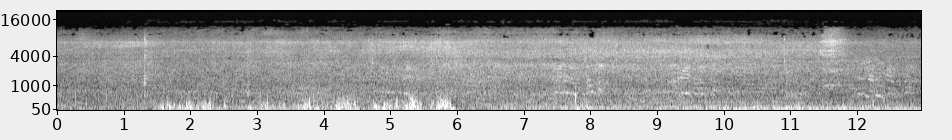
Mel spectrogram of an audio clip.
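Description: Wind buffeting the microphone in irregular low rumbling gusts, strongest in the first half, over steady outdoor background noise.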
